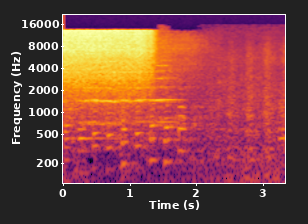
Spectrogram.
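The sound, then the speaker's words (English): A steam locomotive lets out a loud burst of hissing steam with a faint whistling tone inside it. It cuts off after about a second and a half into a quieter rumbling tail, as something snaps while its wheels spin pulling a train. “as his wheels spun, something snapped and he was covered in a great cloud of steam.”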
